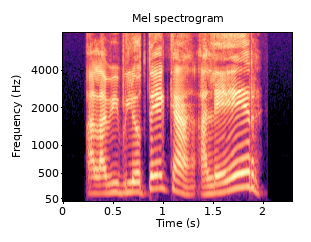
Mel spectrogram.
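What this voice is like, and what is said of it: Shouting. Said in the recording (Spanish): “¿Y por qué gritas?”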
